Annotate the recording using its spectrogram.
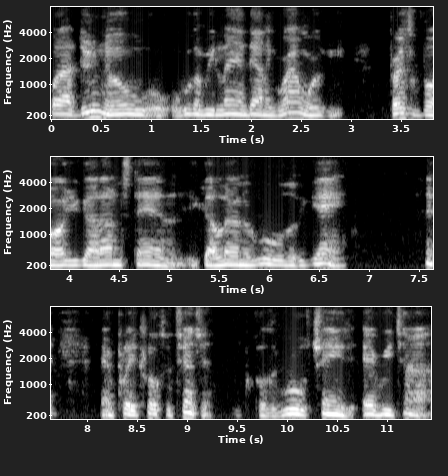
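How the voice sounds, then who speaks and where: At a moderate pace, a man talks in a normal speaking voice with a fairly low pitch and fairly even intonation. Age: 60s. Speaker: co-host. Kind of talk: casual chat.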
